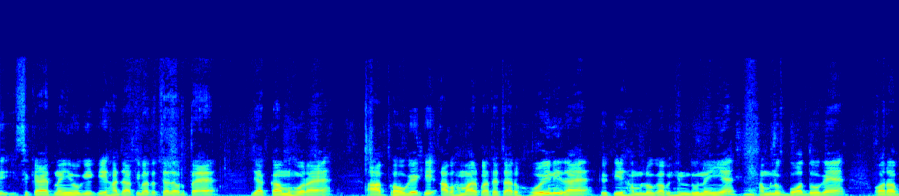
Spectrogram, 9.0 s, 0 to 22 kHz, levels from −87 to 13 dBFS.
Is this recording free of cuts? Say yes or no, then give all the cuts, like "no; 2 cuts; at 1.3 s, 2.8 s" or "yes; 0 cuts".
yes; 0 cuts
